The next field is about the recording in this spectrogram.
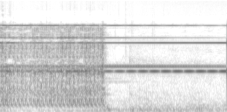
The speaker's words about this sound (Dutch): Oh, telefoon, telefoon, telefoon, telefoon, telefoon, telefoon, telefoon, telefoon, telefoon, telefoon, telefoon, telefoon, telefoon, telefoon.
